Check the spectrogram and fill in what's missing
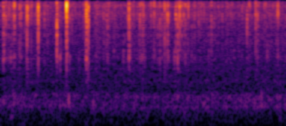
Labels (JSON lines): {"label": "ambient", "recorder": "HydroMoth"}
